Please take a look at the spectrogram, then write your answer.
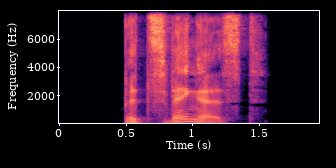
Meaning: second-person singular subjunctive II of bezwingen
- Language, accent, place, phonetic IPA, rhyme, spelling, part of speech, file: German, Germany, Berlin, [bəˈt͡svɛŋəst], -ɛŋəst, bezwängest, verb, De-bezwängest.ogg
